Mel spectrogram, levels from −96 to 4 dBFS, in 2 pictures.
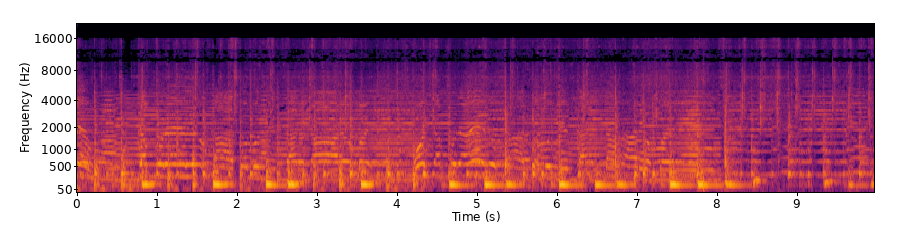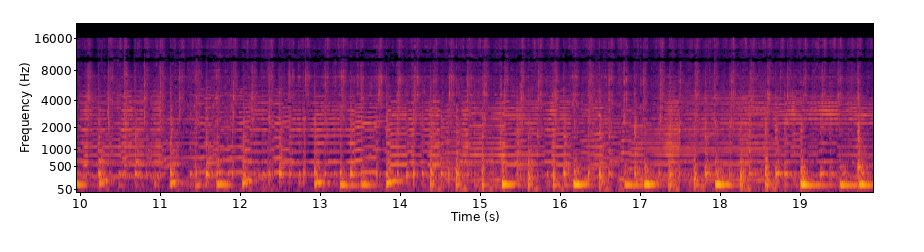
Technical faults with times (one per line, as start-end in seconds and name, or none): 7.83 block of digital silence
